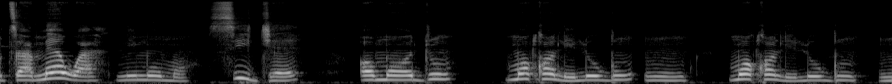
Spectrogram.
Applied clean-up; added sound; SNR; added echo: none; none; none; none.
